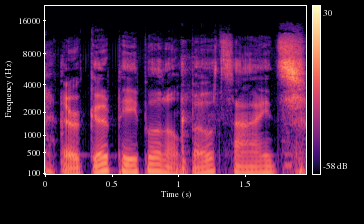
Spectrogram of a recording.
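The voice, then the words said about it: Poor imitation of another person's voice. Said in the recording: “that was a terrible impression.”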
